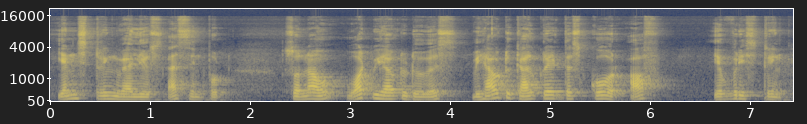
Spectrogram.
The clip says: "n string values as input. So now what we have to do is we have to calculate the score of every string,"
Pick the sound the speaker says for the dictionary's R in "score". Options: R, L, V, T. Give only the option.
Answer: R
